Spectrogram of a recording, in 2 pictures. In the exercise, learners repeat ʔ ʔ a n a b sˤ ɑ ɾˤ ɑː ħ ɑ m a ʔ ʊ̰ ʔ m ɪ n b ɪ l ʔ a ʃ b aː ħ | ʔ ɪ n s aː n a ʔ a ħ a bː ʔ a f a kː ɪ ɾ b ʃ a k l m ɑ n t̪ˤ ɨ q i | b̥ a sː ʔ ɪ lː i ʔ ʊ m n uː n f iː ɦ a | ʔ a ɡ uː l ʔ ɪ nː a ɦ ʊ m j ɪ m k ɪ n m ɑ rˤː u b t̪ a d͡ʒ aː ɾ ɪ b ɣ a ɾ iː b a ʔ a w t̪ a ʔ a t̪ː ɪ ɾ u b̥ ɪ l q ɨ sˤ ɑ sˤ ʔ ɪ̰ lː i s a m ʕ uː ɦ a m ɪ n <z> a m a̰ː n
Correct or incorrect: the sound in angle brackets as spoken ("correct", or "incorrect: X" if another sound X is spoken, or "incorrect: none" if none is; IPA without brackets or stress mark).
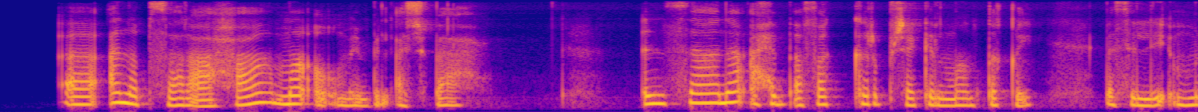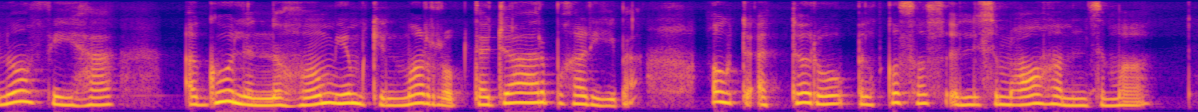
correct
